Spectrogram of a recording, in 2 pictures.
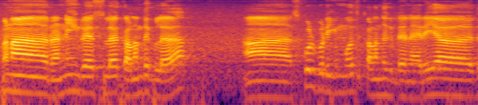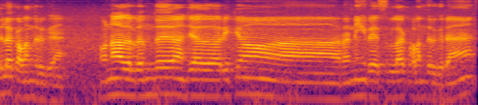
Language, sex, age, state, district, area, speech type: Tamil, male, 30-45, Tamil Nadu, Namakkal, rural, spontaneous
